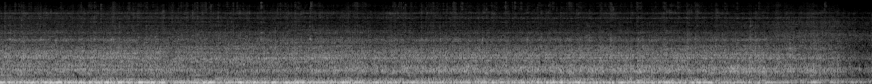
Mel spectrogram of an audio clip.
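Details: 1zpresso K Plus hand grinder at setting about 11¼, grinding for Turkish coffee: low deep rumble, smooth and even with no catching or straining; grinding normally.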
